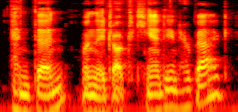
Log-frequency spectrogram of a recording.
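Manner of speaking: ordinary delivery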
